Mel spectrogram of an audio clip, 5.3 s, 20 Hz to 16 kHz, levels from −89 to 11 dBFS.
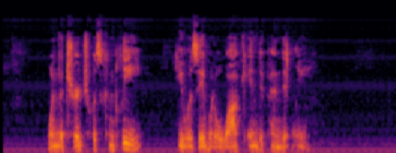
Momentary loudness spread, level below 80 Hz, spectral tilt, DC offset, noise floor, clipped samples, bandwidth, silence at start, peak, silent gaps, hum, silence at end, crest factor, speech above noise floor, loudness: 12 LU; -46 dBFS; -4.5 dB/octave; under 0.1%; -51 dBFS; under 0.1%; 10.5 kHz; 0.65 s; -2 dBFS; none; 60 Hz at -40 dBFS; 1.15 s; 20 dB; 31 dB; -21 LUFS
